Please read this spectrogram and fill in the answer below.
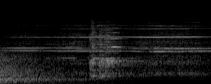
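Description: Faint, steady high-pitched ringing tones over a low hush, with a brief faint swell about a second in.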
